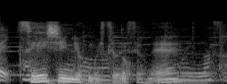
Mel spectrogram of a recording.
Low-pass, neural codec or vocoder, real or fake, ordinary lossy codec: none; none; real; none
